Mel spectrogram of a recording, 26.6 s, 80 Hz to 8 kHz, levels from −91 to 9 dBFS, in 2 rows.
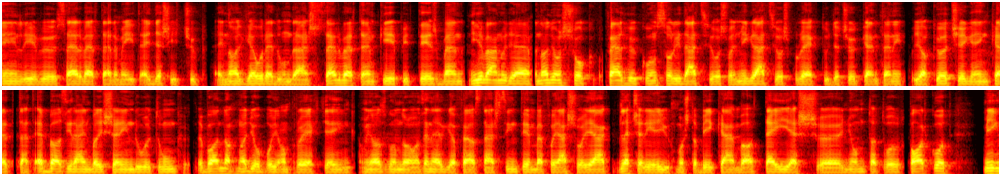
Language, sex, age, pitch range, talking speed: Hungarian, male, 50-69, 85-95 Hz, 115 wpm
